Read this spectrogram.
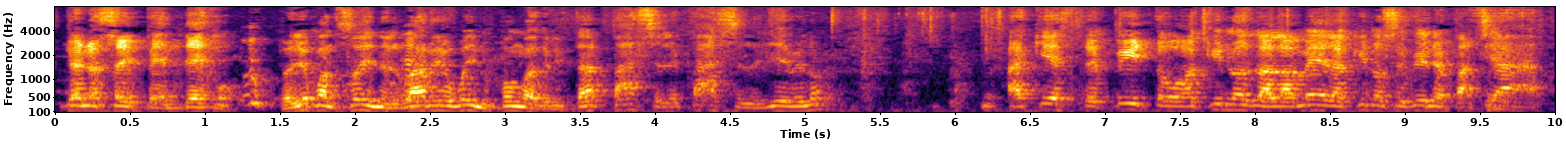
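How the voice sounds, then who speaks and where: Speaking a little fast with few pauses, this man's mid-range voice carries a Mexico City accent. He's a sponsor at a recovery group meeting, giving a foul-mouthed, joking, mocking testimony and imitating the voices he quotes, all in an echoey room with background noise.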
